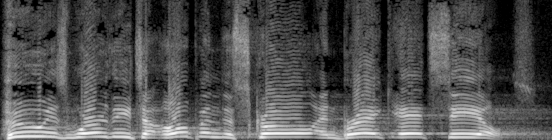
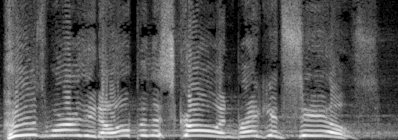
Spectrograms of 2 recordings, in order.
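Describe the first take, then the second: First: Slow, high, ringing proclamation; a herald's slow, ringing call; loud proclaiming. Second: Much higher, excited mock proclamation; over-the-top herald cry; hammed-up angel call. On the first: A narrator's reading. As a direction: call it out like a herald across heaven. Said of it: "proclaiming in a loud voice". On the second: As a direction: shout it like an angel hyping the crowd. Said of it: "He's like".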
